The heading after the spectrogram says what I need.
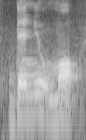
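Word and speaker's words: denouement: प्रश्न शब्द एक बेहतरीन शब्द है जिसका उच्चारण है डेन्यूमो। विद्यार्थी ध्यान दें शब्द का प्रोनाउंसिएशन डेन्यूमंट नहीं है। इस शब्द का सही उच्चारण है डेन्यूमो।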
